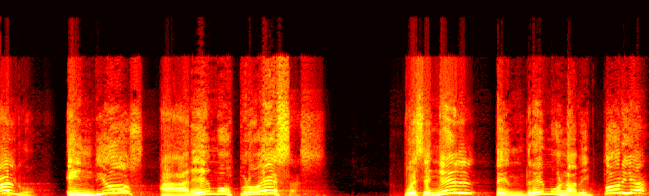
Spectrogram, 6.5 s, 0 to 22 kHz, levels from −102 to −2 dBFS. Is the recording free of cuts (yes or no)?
yes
